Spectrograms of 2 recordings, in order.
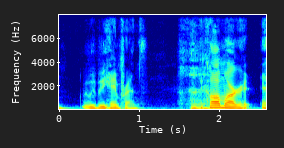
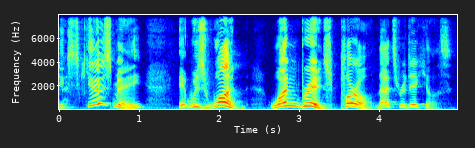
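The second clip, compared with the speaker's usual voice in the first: high, slow, indignant correction; mock indignant protest; 7 semitones higher, 7 dB louder, slower than usual. Narrator correcting the cousin about the bridges, high mock indignation. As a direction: play up the offended nitpick.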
